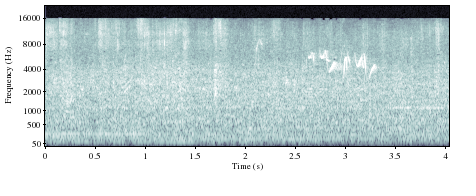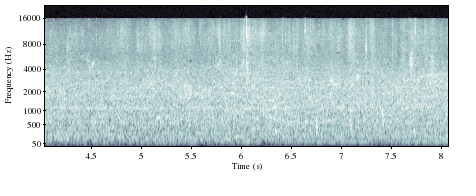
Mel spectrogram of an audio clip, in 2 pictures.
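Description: Outdoor ambience of a busy beachfront street: a steady wash of background noise, with a bird giving a quick run of high chirps about three seconds in.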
